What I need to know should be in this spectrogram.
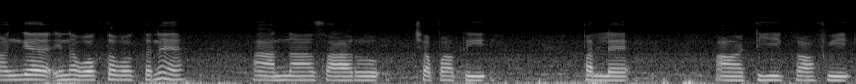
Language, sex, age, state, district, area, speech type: Kannada, female, 45-60, Karnataka, Vijayanagara, rural, spontaneous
